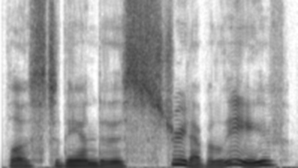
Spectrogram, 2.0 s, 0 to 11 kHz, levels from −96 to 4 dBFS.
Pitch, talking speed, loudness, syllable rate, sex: 190 Hz, 270 wpm, -15 LUFS, 6.2 syllables/s, female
